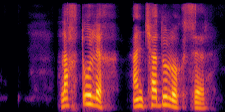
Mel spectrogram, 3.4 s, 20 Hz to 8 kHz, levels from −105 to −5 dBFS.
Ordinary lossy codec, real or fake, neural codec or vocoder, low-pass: AAC, 32 kbps; fake; codec, 24 kHz, 1.2 kbps, DualCodec; 7.2 kHz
